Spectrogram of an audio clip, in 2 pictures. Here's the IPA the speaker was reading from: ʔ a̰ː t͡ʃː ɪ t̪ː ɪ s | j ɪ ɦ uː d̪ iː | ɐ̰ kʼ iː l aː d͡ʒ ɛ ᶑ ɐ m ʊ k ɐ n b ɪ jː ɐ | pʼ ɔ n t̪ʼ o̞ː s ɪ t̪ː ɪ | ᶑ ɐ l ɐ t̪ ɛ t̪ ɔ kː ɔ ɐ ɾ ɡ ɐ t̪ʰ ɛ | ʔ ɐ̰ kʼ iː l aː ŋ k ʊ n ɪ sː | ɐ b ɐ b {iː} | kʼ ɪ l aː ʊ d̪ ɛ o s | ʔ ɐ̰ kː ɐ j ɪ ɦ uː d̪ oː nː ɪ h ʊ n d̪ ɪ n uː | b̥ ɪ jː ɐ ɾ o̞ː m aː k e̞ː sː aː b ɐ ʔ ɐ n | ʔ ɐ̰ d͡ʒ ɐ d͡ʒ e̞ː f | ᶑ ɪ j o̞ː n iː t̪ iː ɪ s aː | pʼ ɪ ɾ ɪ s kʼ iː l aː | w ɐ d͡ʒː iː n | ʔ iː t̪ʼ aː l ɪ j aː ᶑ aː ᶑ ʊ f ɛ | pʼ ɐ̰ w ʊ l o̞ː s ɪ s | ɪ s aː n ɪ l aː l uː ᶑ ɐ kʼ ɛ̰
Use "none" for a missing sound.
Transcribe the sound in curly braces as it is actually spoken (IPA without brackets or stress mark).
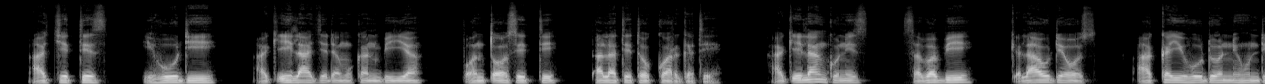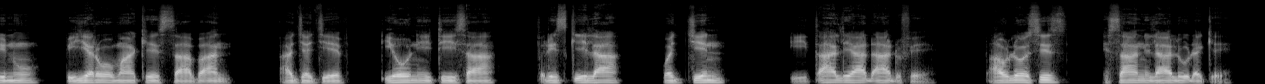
iː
